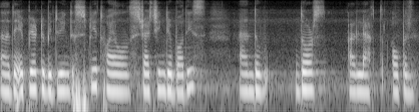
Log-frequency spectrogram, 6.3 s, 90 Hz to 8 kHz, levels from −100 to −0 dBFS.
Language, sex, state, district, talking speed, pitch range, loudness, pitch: English, female, Nagaland, Dimapur, 170 wpm, 205-230 Hz, -16 LUFS, 215 Hz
